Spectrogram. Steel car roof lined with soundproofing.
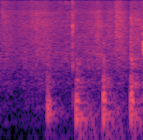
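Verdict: Solid.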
